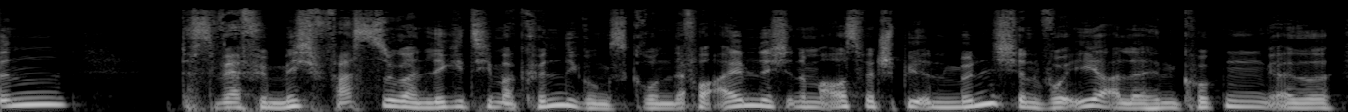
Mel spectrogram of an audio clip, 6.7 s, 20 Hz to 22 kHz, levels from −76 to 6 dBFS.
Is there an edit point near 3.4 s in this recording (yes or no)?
yes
